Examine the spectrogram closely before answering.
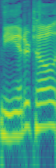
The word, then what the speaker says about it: Neanderthal: many brains with the neanderthal gene offer hints about human evolution are you pronouncing it right yes it's pronounced neanderthal it comes from the neander valley of germany nobody nobody says that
